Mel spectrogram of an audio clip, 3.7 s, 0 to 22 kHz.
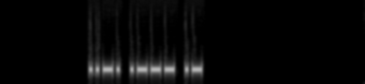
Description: Morse code, heard as a keyed tone, about 34 wpm, 700 Hz. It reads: FJA
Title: USA Call Sign Postfixes - 3 Letters 35wpm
